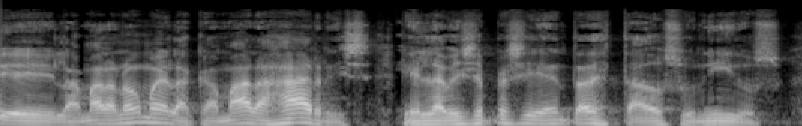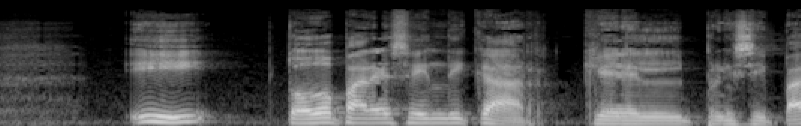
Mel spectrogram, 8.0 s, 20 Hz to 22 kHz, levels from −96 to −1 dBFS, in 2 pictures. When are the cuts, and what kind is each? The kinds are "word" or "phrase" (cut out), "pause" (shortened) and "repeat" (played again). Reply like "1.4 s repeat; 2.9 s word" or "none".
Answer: 1.9 s pause; 5.3 s pause; 6.9 s pause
